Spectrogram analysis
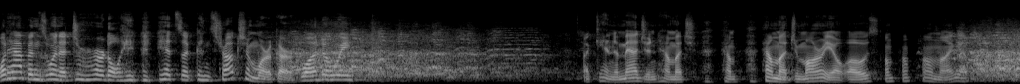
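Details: Acquired stuttering in an adult male, beginning at age 20 after a softball hit his throat, causing a minor vocal contusion and a major concussion later diagnosed as traumatic brain injury; word repetitions heard.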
